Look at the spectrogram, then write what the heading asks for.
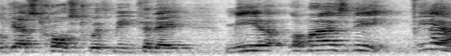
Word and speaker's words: Mia: Your name is spelled M-I-A, Yes, but it is. pronounced Mia. Why is it not Maya?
